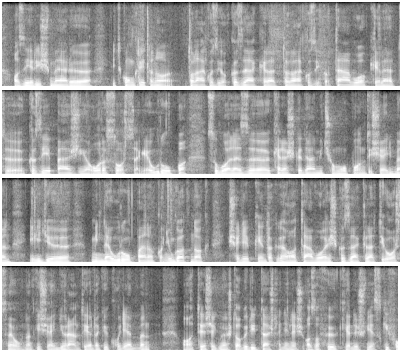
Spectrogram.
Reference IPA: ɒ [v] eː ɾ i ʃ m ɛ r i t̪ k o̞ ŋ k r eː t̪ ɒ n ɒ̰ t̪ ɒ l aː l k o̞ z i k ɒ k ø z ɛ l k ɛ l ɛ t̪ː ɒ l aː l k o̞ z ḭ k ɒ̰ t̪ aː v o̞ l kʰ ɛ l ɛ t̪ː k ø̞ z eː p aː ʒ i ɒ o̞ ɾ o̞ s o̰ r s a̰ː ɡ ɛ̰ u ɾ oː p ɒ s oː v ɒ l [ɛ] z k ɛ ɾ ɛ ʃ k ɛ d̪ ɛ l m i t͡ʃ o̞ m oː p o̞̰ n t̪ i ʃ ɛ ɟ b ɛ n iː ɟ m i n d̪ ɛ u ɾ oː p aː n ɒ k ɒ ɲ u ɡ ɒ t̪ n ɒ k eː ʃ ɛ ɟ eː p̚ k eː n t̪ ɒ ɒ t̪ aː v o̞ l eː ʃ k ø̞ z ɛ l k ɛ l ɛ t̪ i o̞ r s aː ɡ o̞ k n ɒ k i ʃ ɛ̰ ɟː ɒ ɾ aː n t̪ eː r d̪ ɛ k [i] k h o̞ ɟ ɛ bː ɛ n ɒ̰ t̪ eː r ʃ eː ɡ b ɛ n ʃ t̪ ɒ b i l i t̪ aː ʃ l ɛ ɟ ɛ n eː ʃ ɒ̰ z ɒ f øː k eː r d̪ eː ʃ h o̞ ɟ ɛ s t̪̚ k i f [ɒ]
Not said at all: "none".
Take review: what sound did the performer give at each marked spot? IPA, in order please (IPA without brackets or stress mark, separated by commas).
z, ɛ, y, o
